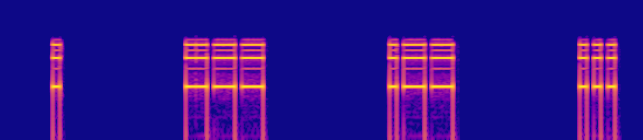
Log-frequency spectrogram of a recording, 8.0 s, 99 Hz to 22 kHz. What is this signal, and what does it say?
Morse code, heard as a keyed tone, about 14 wpm, spaced as for 5 wpm, 780 Hz. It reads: EOWS
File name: Code Quick / AudioDownld1 / Seg18-Day2-Quiz ASYO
